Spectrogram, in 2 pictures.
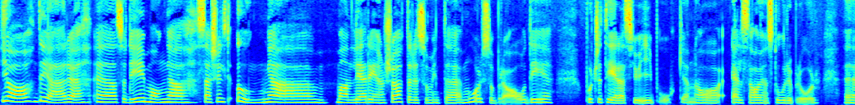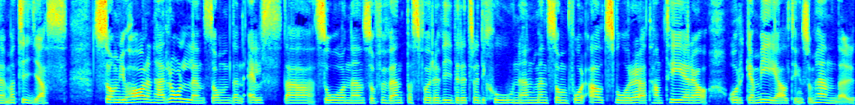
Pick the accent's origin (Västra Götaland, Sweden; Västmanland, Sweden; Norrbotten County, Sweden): Norrbotten County, Sweden; Kiruna; moved away as an adult; also born or lived in Nedre Soppero; now in Stockholm, Sweden; jag är själv född och uppvuxen i Kiruna och bodde där tills jag var 27 och sen flyttade jag ner hit.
